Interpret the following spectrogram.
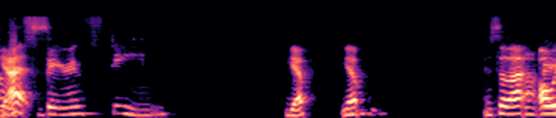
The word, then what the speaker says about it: Berenstain: It should be Stein the way it's spelled. And my mom was Yes. like, no, it's Yes. Berenstain.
